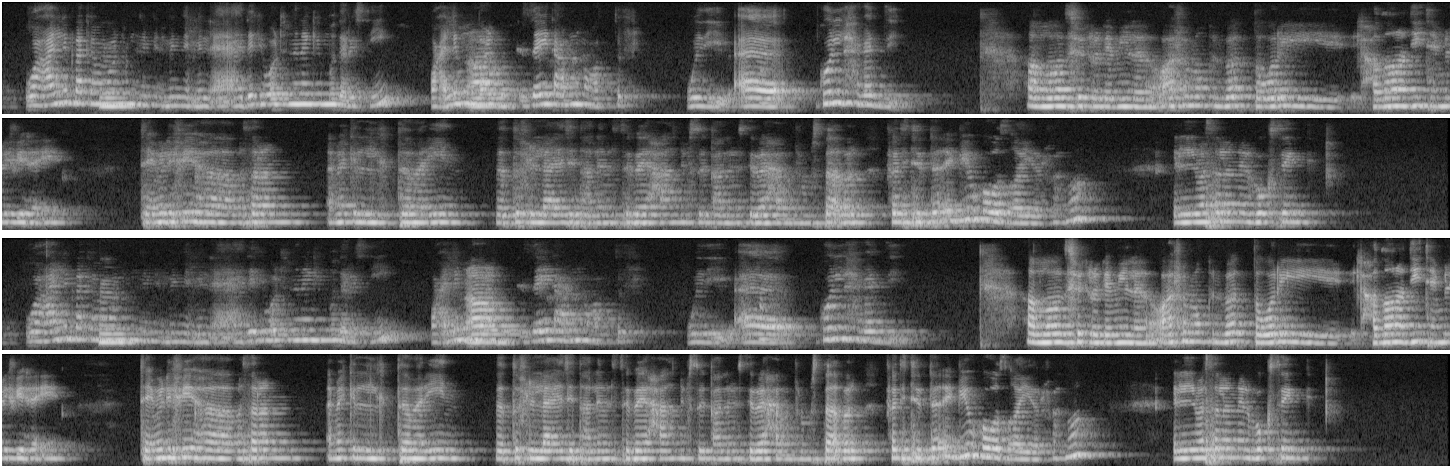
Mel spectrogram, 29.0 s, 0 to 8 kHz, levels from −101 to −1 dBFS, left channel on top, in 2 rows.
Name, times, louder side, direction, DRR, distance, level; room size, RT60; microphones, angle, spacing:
voice 1, 0.2-3.9 4.3-6.3 6.9-7.9 8.2-9.0, left 4 dB, 65° left, 6 dB, 0.4 m, -27 dB
voice 2, 4.6-5.0 9.8-15.1 15.9-17.4 17.7-19.1 19.4-23.0 23.3-25.3 26.2-27.5, right 2 dB, 50° right, 6 dB, 0.3 m, -24 dB
2.1 x 2.0 x 3.6 m, 0.83 s
head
